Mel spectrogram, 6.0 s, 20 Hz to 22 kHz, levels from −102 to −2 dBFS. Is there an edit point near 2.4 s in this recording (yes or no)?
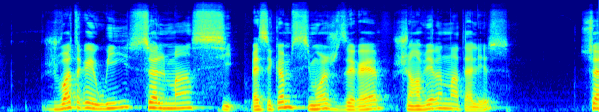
yes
